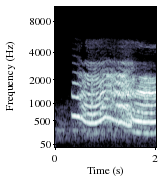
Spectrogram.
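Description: New boots give one long, loud squeak, a whining tone that wavers slightly in pitch for nearly two seconds, with no talking over it.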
